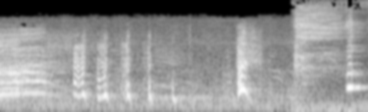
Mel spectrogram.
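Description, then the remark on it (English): A person imitates a dog, barking mockingly at another person, with a quick run of short, sharp barks, followed by a louder, drawn-out bark and a final brief yelp. “And then he like, turns to Carlos and barks at him.”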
